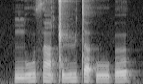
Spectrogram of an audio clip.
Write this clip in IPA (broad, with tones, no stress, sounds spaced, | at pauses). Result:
ɲ uː˩˧ θ ã˧˩ ǁ ʉː˩˧ t ɐ˧˩ ʔ uː˩ ʔ ɵ˩˧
